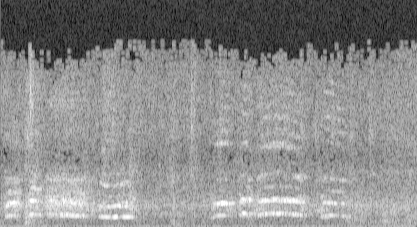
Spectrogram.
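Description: A rooster crowing: a few short notes, then a longer note that rises and falls.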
